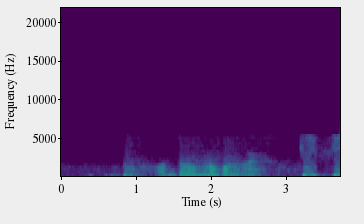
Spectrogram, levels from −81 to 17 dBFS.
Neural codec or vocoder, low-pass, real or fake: none; 5.4 kHz; real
